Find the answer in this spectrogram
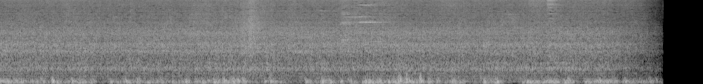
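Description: A loud, steady low rumble of background noise, uneven in the lowest range, with a fainter hiss above it.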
